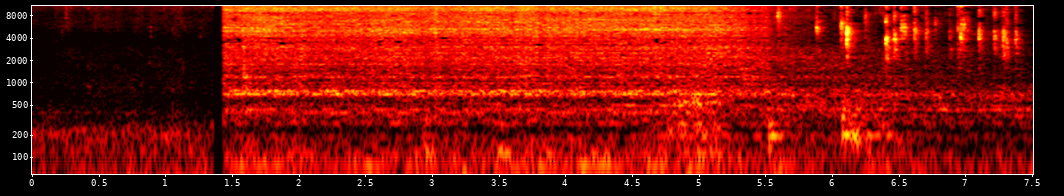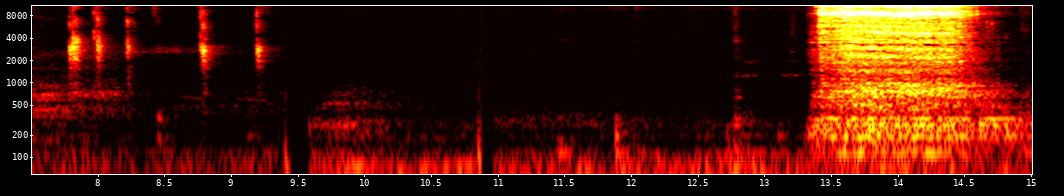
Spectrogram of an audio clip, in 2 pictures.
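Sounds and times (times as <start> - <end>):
water rushing through pipe: 1.4 - 7.7, 13.4 - 15.0.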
